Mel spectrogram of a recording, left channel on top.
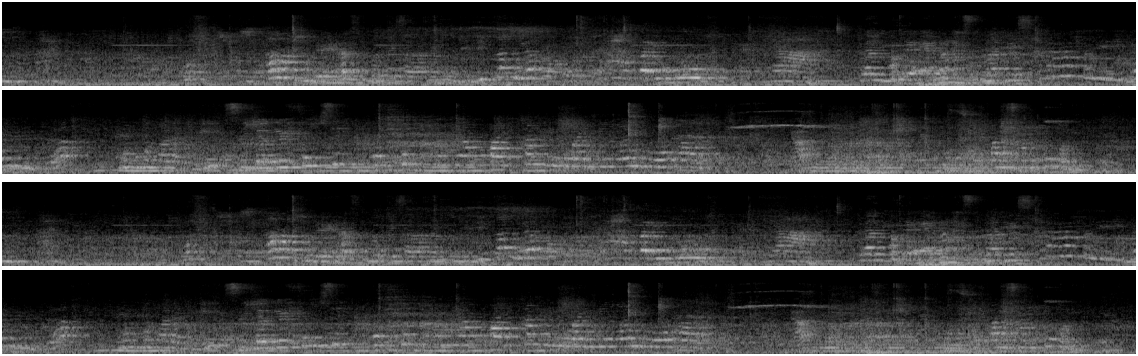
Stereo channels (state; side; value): normal; both; correlation 0.44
